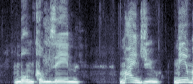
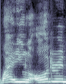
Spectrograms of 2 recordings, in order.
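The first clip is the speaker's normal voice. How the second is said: mum asking; 9 semitones higher, faster than usual. Retold or imitated. Mum pressing the kids to order. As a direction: ask like a nagging mum. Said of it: "she's like".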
